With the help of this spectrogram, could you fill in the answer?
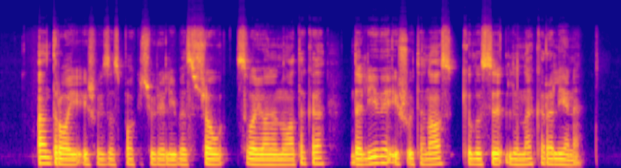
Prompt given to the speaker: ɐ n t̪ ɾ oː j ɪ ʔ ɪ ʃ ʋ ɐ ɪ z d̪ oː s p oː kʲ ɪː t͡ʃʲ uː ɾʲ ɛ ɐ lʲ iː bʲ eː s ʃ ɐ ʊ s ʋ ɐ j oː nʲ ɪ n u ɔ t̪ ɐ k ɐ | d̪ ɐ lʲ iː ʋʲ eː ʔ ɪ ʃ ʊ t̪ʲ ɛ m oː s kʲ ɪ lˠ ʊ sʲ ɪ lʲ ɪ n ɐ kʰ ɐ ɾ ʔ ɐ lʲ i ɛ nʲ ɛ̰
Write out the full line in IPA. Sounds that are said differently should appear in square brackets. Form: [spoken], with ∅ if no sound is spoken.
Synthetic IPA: ɐ n t̪ ɾ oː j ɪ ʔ ɪ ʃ ʋ ɐ ɪ z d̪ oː s p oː kʲ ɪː t͡ʃʲ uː ɾʲ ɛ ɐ lʲ iː bʲ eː s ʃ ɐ ʊ s ʋ ɐ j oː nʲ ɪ n u ɔ t̪ ɐ k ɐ | d̪ ɐ lʲ iː ʋʲ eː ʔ ɪ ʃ ʊ t̪ʲ ɛ [n] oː s kʲ ɪ lˠ ʊ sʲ ɪ lʲ ɪ n ɐ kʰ ɐ ɾ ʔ ɐ lʲ i ɛ nʲ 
